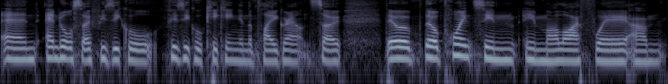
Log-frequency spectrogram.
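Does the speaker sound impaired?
Yes: bilateral cleft lip and palate; congenital bilateral, lip and palate did not fuse before birth, multiple hospital operations before school age.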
